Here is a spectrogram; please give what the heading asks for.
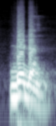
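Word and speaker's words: didn't: ये टी जो है इसका साउंड थोड़ा लाइट रहता है, ऐसे ये डिडंट नहीं, डिडन। प्रोनाउंसिएशन एक बहुत बड़ा मुद्दा है इंग्लिश में, डिडन, इसका ये प्रोनाउंसिएशन रहेगा, लेकिन मोस्टली स्टूडेंट इसको क्या साउंड दे रहे होंगे, डिडंट।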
